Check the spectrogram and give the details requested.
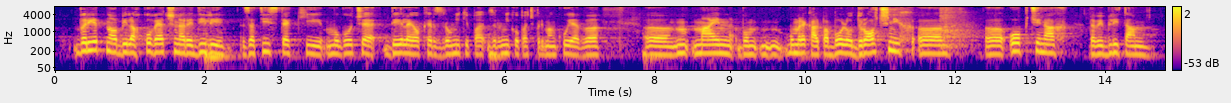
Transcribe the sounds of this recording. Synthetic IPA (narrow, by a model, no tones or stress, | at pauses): ʋɛɾjeːt̪nɔbilaxkoːʋɛt͡ʃnaɾɛd̪iːlizat̪ist̪ɛkʰimɔɡoːt͡ʃɛd̪eːlajɔkɛɾzd̪ɾawniːkipazd̪ɾawniːkɔwpat͡ʃpɾimaŋkuːjɛʋə | majnbombomɾɛːklaalpabolɔd̪ɾɔːt͡ʃnixə | oːpt͡ʃinax | d̪abiblit̪am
